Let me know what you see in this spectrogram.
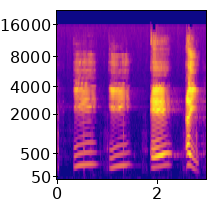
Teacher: ध्यान से उच्चारण करिए इनको बोलिए ई ई ए ई तो जीभ का अग्र भाग ऊपर उठ रहा है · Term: अग्र स्वर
